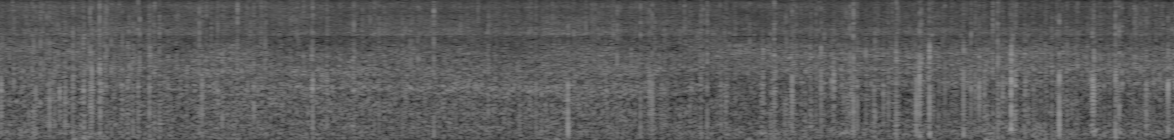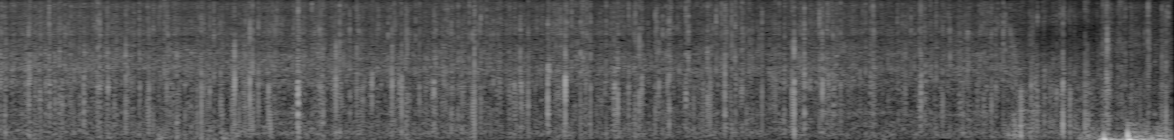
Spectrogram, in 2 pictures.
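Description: Steady rain falling, an even hiss dotted with many small, quick drop ticks. A short low rumble comes in near the end.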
